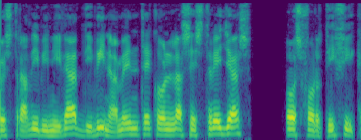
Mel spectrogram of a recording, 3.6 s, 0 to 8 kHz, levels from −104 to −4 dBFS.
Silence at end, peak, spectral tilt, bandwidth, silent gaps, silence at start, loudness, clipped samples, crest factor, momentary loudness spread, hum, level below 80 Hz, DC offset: 0 s; -6 dBFS; -5.5 dB/octave; 7.6 kHz; 2.53-2.80 s; 0 s; -22 LUFS; under 0.1%; 16 dB; 5 LU; none; -58 dBFS; under 0.1%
